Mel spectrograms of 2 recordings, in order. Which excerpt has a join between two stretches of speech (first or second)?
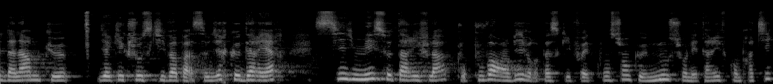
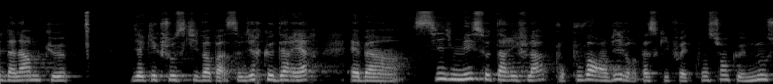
first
